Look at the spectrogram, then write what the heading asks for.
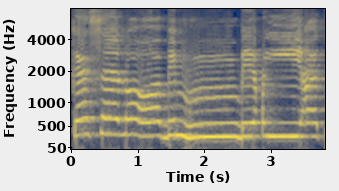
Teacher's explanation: نون ساکن یا تنوین کو ہم نے میم میں بدل کر پڑھنا ہے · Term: اقلاب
